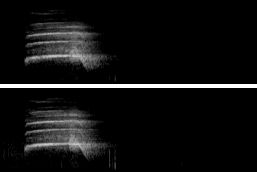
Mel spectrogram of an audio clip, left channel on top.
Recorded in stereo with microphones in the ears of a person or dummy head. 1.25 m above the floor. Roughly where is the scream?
Right.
